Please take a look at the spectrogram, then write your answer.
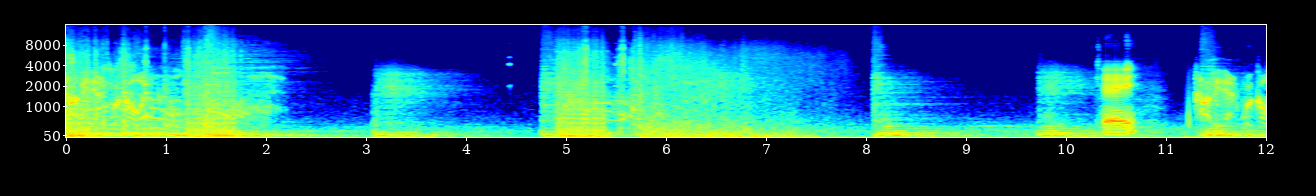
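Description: Gunfire during a battle in the real-time strategy game Act of War: Direct Action, heard as loud bursts of shots and booms in several separate bursts, with gaps of quieter sound between them and voices coming over the combat.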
